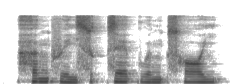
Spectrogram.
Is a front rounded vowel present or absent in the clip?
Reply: present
